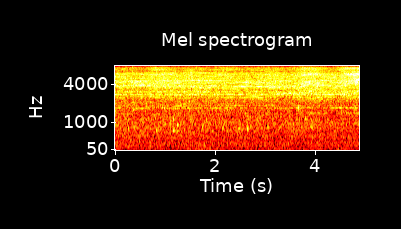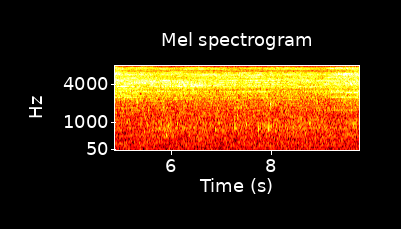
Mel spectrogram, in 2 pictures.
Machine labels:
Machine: pump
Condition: normal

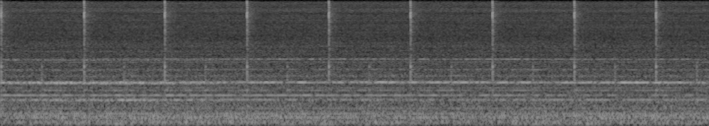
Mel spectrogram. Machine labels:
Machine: valve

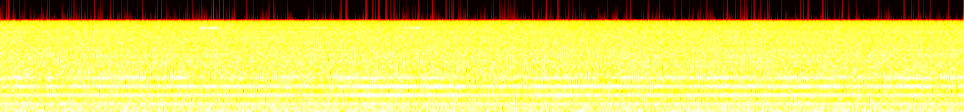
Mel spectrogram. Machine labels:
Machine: fan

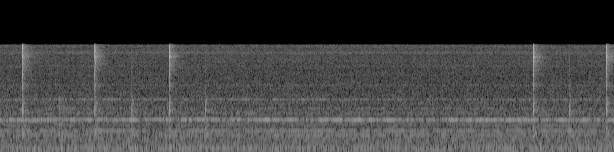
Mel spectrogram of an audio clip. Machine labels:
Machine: valve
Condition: normal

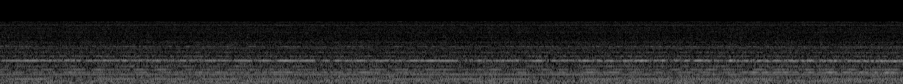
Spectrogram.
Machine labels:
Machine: slide rail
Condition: normal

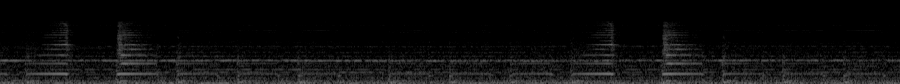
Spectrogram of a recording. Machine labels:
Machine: slide rail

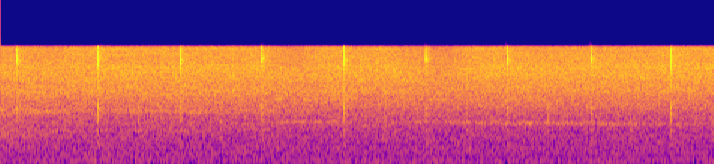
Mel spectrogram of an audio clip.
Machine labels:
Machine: valve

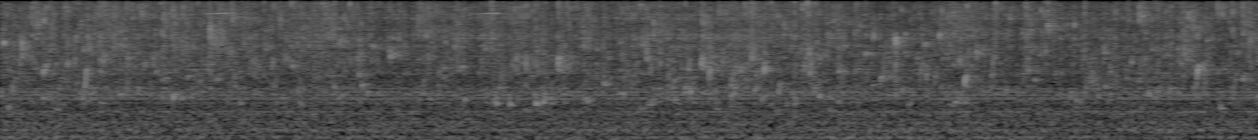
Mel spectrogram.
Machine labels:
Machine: pump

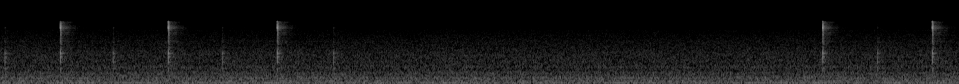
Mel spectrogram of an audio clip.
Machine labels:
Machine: valve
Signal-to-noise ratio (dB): 0 dB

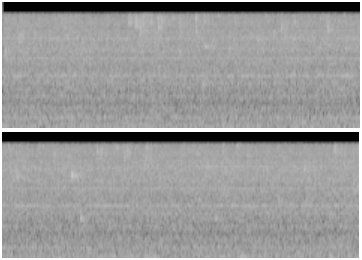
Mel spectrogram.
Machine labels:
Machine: pump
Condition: normal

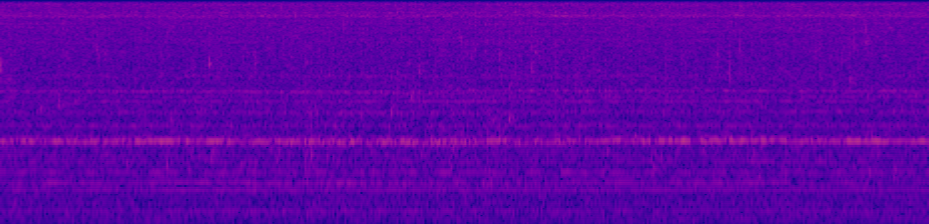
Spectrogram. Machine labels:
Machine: pump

